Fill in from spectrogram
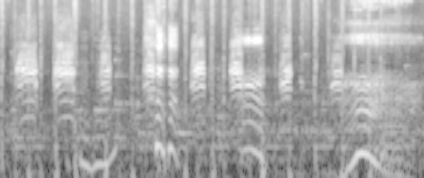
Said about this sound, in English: Here comes a gaggle of ducks.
